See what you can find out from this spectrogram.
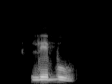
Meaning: citron, lemon, lime
- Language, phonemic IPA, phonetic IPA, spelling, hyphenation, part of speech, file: Bengali, /le.bu/, [ˈle.bu], লেবু, লে‧বু, noun, LL-Q9610 (ben)-লেবু.wav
